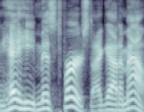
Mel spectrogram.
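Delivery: ordinary delivery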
